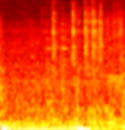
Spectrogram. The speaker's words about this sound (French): Il est midi, elle fonce au club de gym et déverrouille le portique sans même le toucher.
